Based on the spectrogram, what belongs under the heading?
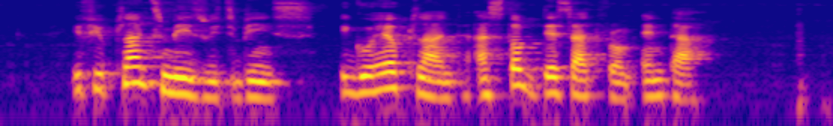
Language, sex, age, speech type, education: Nigerian Pidgin, male, 15-29, spontaneous, tertiary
